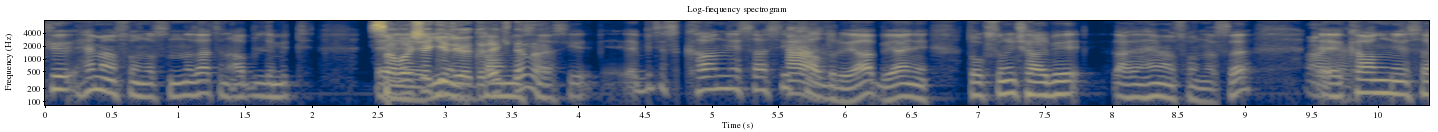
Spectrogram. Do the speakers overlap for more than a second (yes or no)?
yes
